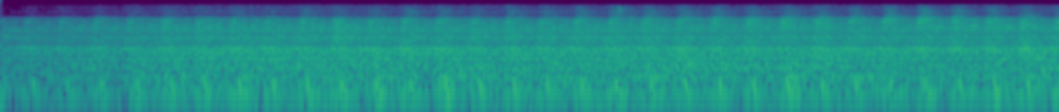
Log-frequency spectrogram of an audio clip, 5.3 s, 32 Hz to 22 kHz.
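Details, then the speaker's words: 2014 International MaxxForce diesel, check engine light on, won't exceed 20 mph, transmission and engine codes; loping irregular idle, about three pulses a second. Cylinder cutout test shows no change; injectors not activating; cylinder misfire suspected, possibly injectors, unconfirmed. "verdad a mi experiencia hay falla de cilindro posibles causas puede ser la puede ser Los inyectores"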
